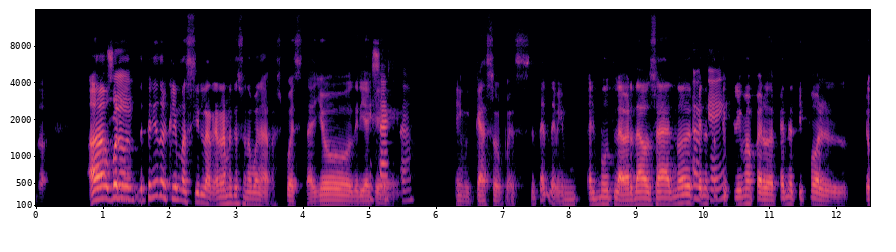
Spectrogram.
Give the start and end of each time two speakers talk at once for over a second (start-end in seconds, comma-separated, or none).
none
